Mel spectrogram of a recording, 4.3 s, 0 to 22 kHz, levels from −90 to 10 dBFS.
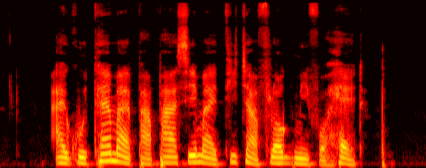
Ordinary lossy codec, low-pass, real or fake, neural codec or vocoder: none; none; real; none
